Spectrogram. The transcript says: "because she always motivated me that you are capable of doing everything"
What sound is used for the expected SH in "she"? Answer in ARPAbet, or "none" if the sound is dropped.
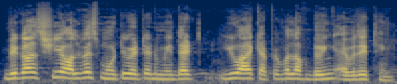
SH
